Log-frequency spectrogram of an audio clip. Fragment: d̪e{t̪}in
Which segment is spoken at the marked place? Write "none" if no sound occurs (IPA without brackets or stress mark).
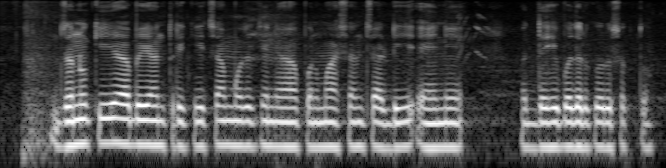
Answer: t̪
